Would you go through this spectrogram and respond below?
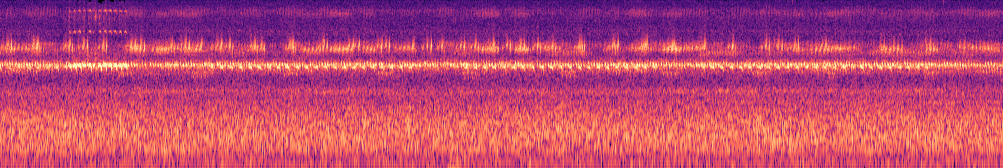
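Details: Cricket chirping at night, steady high trilling and a pulsing chirp layer repeating about four times a second. A short louder burst opens the clip, then the chorus stays even.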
